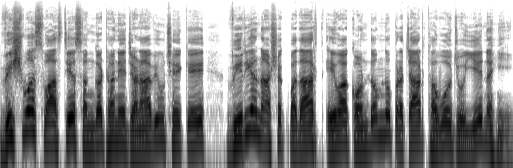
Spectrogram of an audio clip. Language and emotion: Gujarati, neutral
